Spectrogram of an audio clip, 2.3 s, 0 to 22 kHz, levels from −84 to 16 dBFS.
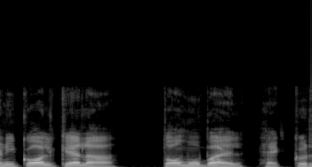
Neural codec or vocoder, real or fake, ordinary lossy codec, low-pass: none; real; none; none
